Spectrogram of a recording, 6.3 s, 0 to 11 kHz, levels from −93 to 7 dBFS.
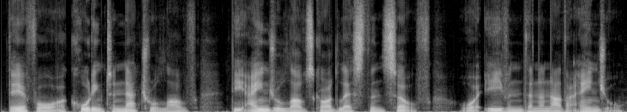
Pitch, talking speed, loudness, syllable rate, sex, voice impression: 110 Hz, 160 wpm, -19 LUFS, 5.6 syllables/s, male, masculine, adult-like, slightly thin, tensed, slightly dark, clear, slightly nasal, cool, sincere, calm, slightly unique, slightly kind, modest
